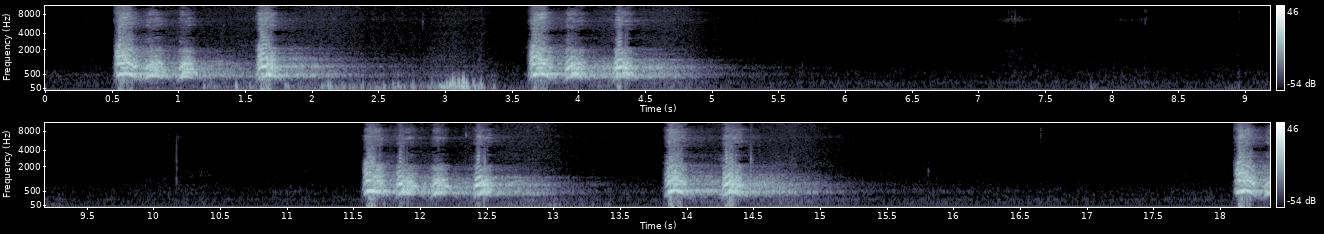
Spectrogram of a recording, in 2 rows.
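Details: Dog barking while chained outside in snow with no shelter, at night between 8 and 11:30 PM on 3 March 2014; quick clusters of two or three barks separated by long silent gaps, one more bark at the very end.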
